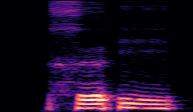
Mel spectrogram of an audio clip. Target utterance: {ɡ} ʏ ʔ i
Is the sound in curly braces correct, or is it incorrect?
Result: incorrect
